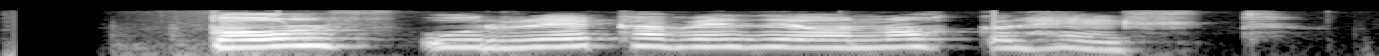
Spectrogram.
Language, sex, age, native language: Icelandic, male, 12, Icelandic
